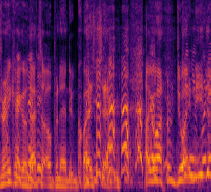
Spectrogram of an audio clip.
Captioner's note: laughs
